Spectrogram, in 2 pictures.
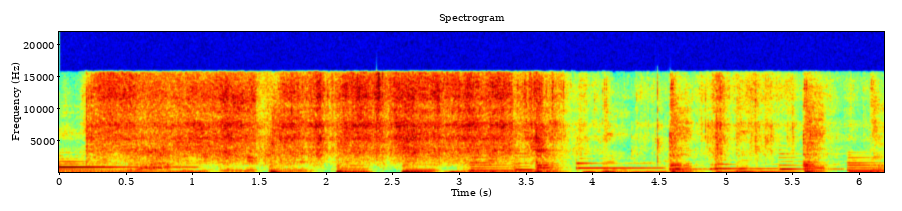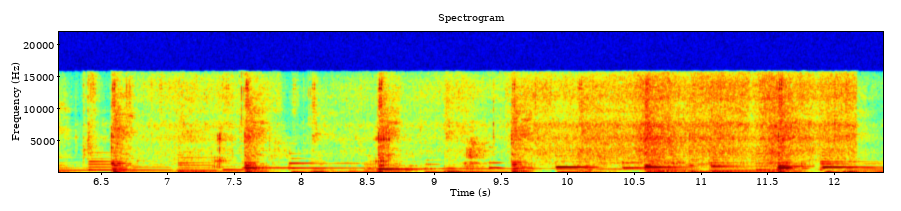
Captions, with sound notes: This time (Rips newspaper) Perfect training for pigs that have a great sense of smell A newspaper nosework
